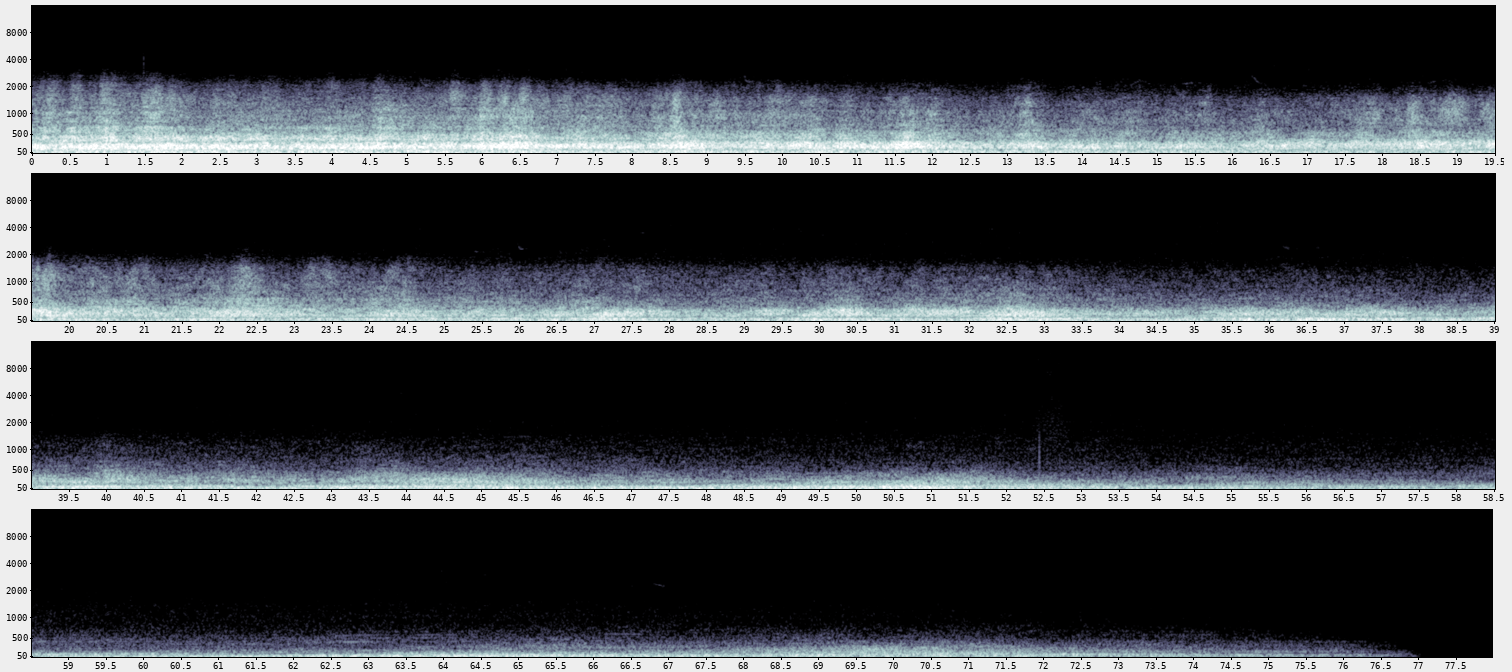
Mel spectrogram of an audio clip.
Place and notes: Borne Sulinowo, Polska - military jet - binaural rec
Military jet doing two practice laps over the city. Binaural records.
Borne Sulinowo, Poland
